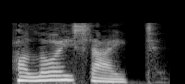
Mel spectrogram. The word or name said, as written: halloysite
